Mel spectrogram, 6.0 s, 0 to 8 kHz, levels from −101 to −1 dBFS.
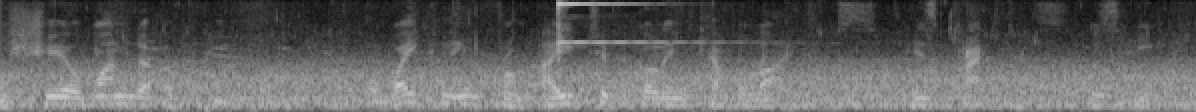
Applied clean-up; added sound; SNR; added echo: none; Stream + Bicycle bell; 0 dB; none.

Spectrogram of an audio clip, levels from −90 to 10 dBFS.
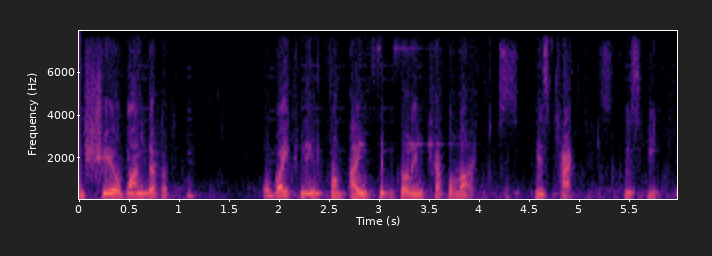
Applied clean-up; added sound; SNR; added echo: neural separator model SepFormer DNS4.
